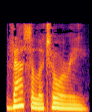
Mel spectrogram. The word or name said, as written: vacillatory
